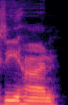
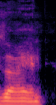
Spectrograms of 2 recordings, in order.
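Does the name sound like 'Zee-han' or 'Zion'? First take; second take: Zee-han; Zion. First: The name is read as it is spelled. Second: The name sounds like the word Zion. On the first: This is how the spelling looks. The speaker calls it wrong. "looks like Zihan" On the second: This is how the name is actually said. The speaker calls it right. "pronounced like Zion"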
